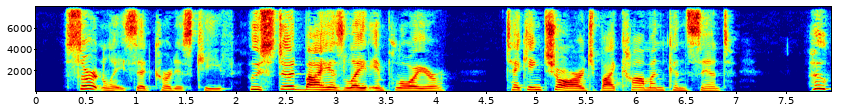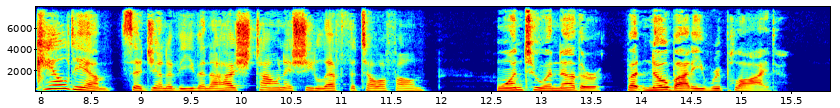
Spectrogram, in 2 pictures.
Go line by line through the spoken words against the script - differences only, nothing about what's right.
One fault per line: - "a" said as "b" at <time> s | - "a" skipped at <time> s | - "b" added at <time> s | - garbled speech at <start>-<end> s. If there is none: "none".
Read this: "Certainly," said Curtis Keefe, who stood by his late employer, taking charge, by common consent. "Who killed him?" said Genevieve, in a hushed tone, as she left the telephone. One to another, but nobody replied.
none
